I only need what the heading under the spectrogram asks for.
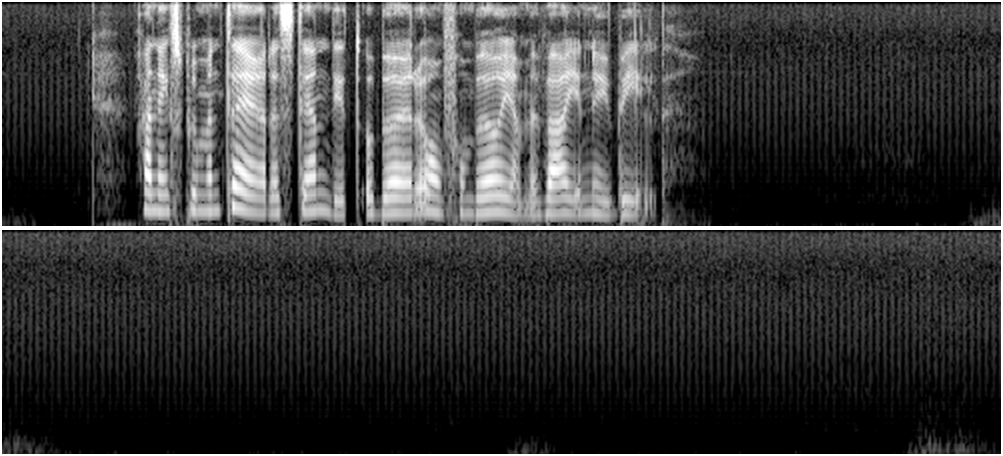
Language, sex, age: Swedish, female, 24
